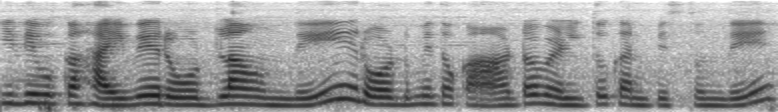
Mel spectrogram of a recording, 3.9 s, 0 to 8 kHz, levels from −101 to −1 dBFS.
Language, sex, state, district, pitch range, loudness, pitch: Telugu, female, Andhra Pradesh, Sri Satya Sai, 185-220 Hz, -20 LUFS, 205 Hz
